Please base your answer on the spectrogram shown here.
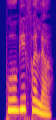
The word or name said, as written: ಪೂಗಫಲ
